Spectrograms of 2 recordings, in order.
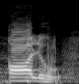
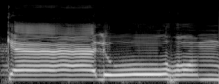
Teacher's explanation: اس کاف کو بڑا قاف پڑھتے ہیں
